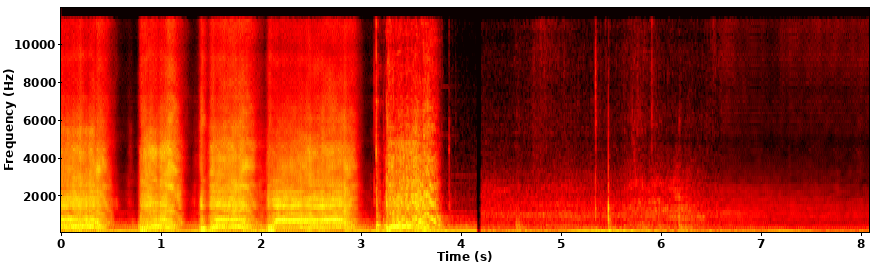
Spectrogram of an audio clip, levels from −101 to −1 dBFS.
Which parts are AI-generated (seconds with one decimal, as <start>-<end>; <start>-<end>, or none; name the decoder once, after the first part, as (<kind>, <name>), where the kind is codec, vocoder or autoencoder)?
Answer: 0.0-3.1 (vocoder, Vocos); 6.6-8.1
